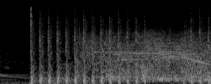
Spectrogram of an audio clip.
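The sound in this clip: Gunfire erupts in a gunfight where a shotgun is drawn: a sudden volley of many loud, sharp shots in a fast, steady rhythm. The shots merge into a dense, continuous roar toward the end, with no voices.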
